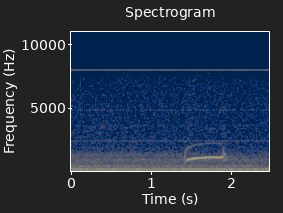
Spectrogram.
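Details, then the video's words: One little owl calling and getting an answer from another, filmed by a nest-box camera on 28 January 2015; a single plaintive whistle, rising sharply then held steady before a slight upward flick, above low droning noise. "Steenuil roept en krijgt antwoord"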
